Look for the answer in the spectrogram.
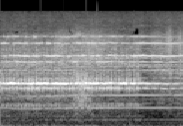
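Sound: telephone bell ringing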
